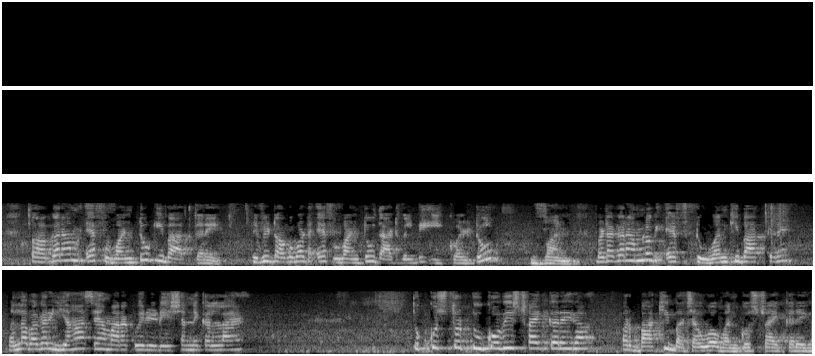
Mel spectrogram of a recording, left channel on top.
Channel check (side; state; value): left; silent; digital silence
